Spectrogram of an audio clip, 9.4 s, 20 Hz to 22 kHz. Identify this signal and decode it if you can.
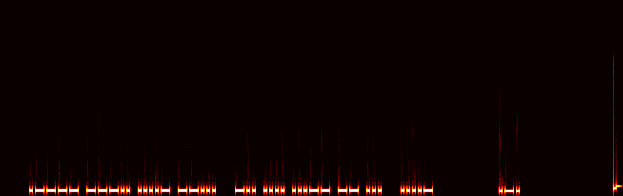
Morse code, heard as a keyed tone, about 28 wpm, 700 Hz. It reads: 1847 DH3MS 4 R
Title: Worked All Europe DX Contest - QTC Exchange - 28wpm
